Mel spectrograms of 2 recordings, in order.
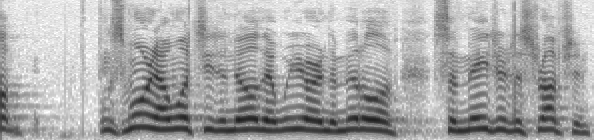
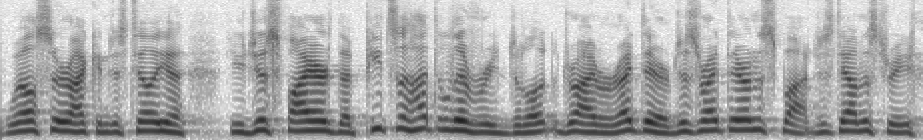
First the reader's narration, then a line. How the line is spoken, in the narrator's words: muttered and he said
